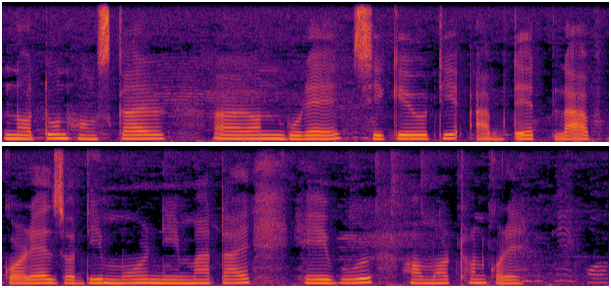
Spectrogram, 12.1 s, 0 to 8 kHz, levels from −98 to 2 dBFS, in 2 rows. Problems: none marked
